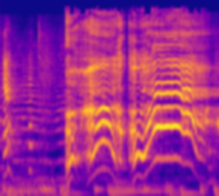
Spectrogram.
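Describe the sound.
A person loudly imitates a rooster's crow, a strained, high-pitched call rising and falling in several arching swoops, following a brief murmur of low background sound.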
